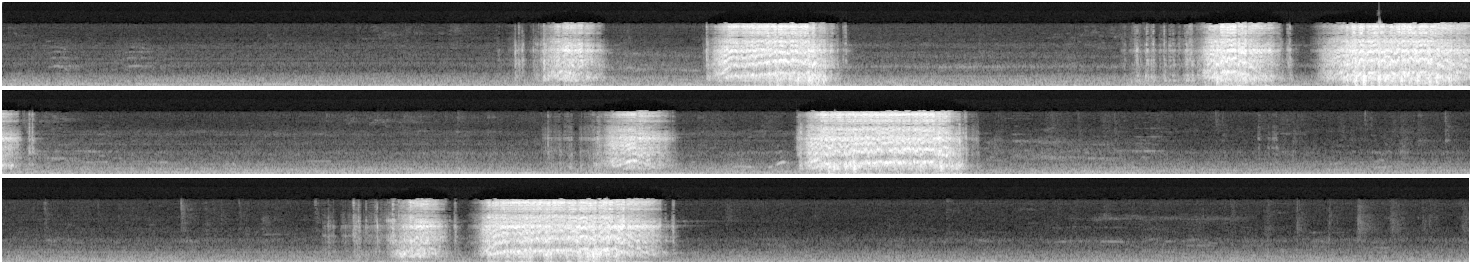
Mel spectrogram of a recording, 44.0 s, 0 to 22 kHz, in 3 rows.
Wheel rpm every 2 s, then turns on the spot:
0, 0, 10, 60, 20, 10, 70, 40, 0, 0, 10, 80, 10, 0, 0, 0, 10, 90, 0, 0, 0, 0.
8-10 24-26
